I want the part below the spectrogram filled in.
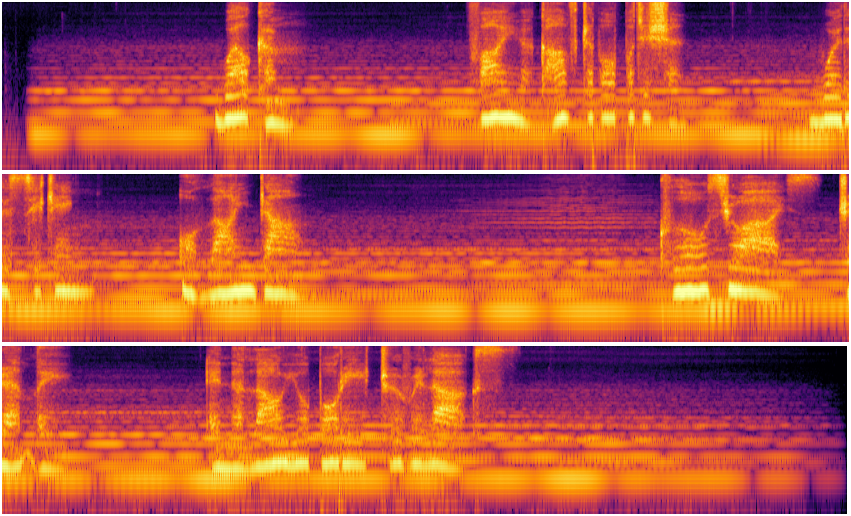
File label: Meditation English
